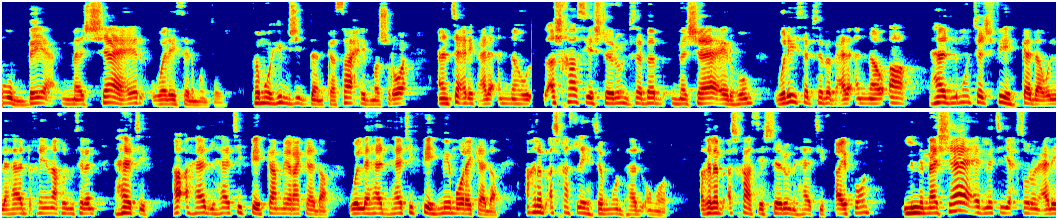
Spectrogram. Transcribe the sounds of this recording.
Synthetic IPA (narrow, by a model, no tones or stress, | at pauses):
biʕmæʃæʕəɾwəlæjsælmʊnt̪æʒ | fæmʊɦəmːʒəd̪ːənkæsˤɑħəbməʃɾuːʕ | ʔænt̪aʕɾəfʕalæʔənːhʊəlʔɑʃxɑsˤjəʃt̪æɾunbsæbæbmæʃæʕəɾɦʊm | wəlæjsæbsæbæbʕalæʔənːhuʔæ | ɦæd̪əlmʊnt̪æʒfihkæd̪æwəlːæɦæd̪xlinænæxʊd̪mæt̪ælənɦæt̪əf | hæʔɦæd̪əlɦæt̪əfːihkæmeɾˤɑkæd̪æ | wəlːæɦæd̪əlɦæt̪əfːihmimuɾikæd̪æ | ʔɑɣləbəlʔɑʃxɑsˤlæjəht̪əmːunb̪ɦæd̪əlʔʊmṵɾ | ʔɑɣləbəlʔɑʃxɑsˤjəʃt̪æɾunɦæt̪əfʔɑjfun | ləlmæʃæʕəɾəlːæt̪ijɑħsˤolunʕali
